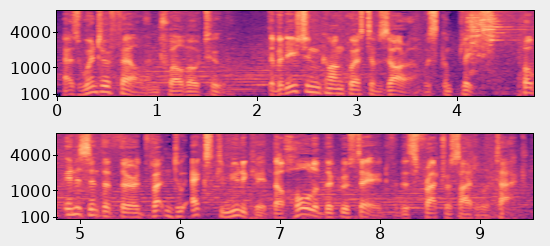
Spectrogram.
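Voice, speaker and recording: A man's voice: on the low side, big pitch swings, a little fast, music in the background. An actor playing a grave older crusader father who narrates medieval history formally in a video game. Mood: solemn. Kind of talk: scripted dramatic narration.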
